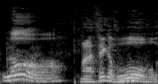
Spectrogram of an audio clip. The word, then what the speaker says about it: Louisville: You know, he was, when I think of Louisville, you got to say it right. Louisville.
